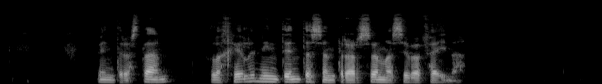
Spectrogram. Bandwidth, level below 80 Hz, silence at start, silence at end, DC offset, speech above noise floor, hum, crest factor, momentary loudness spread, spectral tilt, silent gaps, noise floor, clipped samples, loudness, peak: 11.5 kHz; -68 dBFS; 1 s; 1.4 s; under 0.1%; 47 dB; none; 22 dB; 10 LU; -4.5 dB/octave; none; -75 dBFS; under 0.1%; -28 LUFS; -8 dBFS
